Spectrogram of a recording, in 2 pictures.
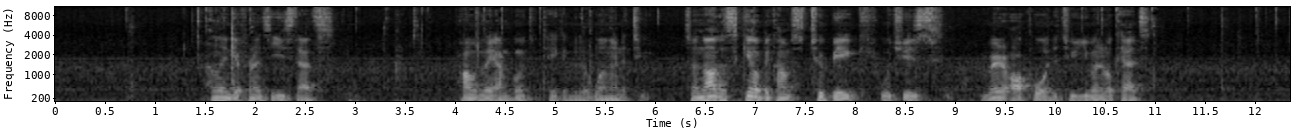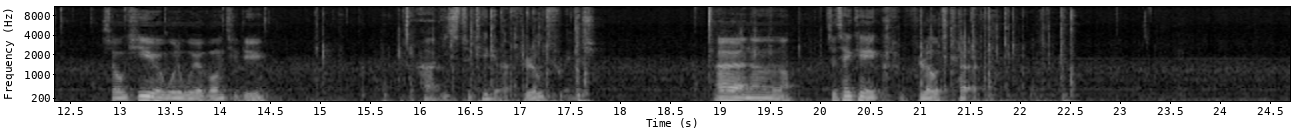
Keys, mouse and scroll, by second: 0.8-2.1 drag, 4.4-5.8 shift+drag, 5.8-19.0 ctrl+middle drag, 19.0 x.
